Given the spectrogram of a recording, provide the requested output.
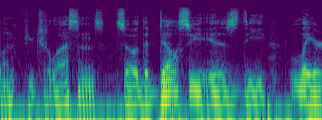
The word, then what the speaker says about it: DLCI: future lessons so the deli is the layer 2 address that frame really uses it's a 10bit um data link connection identifier dlci pronounced Deli they're locally significant we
